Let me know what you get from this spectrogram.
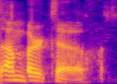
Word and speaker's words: Humberto: So the H is silent. It's Humberto.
